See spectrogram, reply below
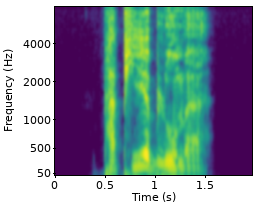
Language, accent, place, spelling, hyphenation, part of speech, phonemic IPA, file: German, Germany, Berlin, Papierblume, Pa‧pier‧blu‧me, noun, /paˈpiːɐ̯ˌbluːmə/, De-Papierblume.ogg
- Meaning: paper flower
